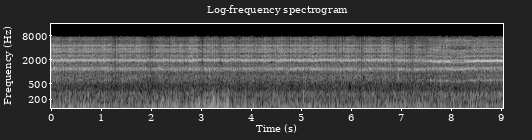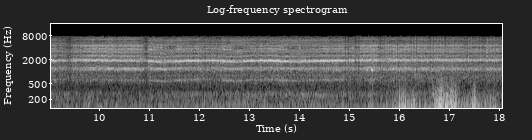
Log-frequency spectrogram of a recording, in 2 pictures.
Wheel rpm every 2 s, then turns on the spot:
170, 170, 170, 170, 170, 160, 170, 170, 170.
none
